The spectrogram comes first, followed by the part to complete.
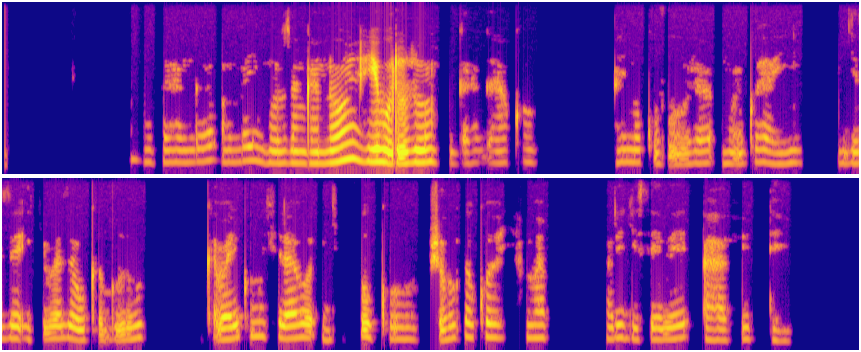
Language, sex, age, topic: Kinyarwanda, female, 18-24, health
